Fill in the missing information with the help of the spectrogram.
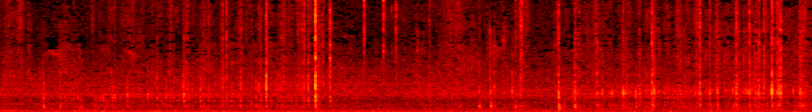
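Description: Hand screwdriver driving screws into an ATV's plastic front body panel: scattered light clicks and ticks over a steady low background rumble.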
